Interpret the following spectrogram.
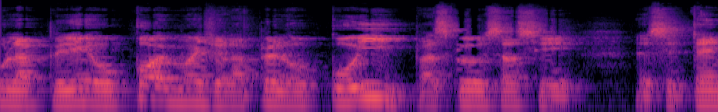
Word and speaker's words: Okoye: Okoye, hein, vous l'appelez Okoye, moi je l'appelle Okoye, parce que ça c'est un nom, il y a le i là, hein, il faut le prononcer.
